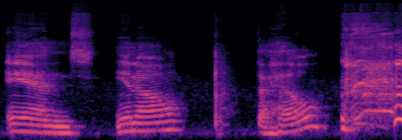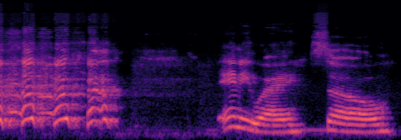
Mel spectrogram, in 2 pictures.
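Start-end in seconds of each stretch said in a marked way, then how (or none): 2.5-3.9 high burst of real laughter. Real, not acted. Laughing at her family pushing the ex, amused. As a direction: let the laugh break out.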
